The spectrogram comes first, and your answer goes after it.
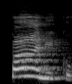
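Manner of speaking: "Pânico" with a loud, high "Pâ"; stressed first syllable. Shown as a demonstration. Teacher picking out the syllable to colour, stress on "Pâ". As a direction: punch the "Pâ" in "Pânico". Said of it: "você vai pintar o pá".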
